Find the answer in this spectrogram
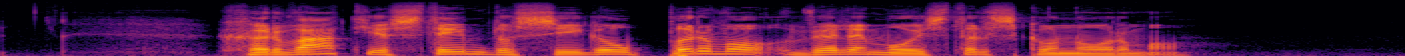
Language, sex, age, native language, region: Slovenian, male, 60+, Slovenian, Central Slovenia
